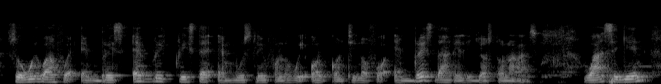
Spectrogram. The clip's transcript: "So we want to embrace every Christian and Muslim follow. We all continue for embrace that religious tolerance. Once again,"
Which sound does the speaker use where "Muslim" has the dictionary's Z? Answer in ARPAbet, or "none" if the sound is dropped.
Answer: S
